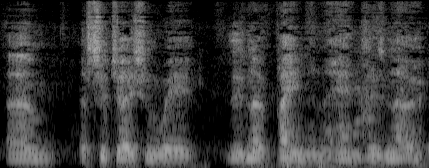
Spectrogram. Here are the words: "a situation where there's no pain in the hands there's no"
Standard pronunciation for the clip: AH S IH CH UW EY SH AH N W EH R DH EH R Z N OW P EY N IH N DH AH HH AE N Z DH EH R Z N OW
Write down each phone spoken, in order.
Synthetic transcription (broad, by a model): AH S IH CH UW EY SH AH N W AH R DH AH R Z N OW P EY N IH N DH AH HH AE N Z DH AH R Z N OW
